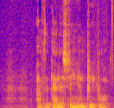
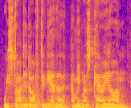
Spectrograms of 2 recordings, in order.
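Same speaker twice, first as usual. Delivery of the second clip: high, louder, pressing voice of the friend; a friend pleading at the airport, higher and louder; urgent friend's voice; 10 semitones higher, 4 dB louder than usual. Retold or imitated. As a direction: urge him on before the plane leaves. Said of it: "I hear you saying that to me".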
